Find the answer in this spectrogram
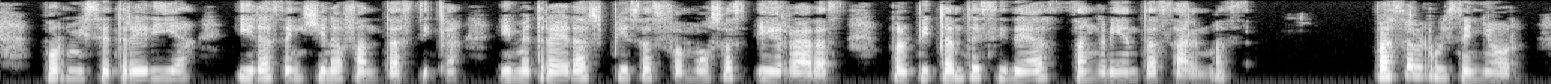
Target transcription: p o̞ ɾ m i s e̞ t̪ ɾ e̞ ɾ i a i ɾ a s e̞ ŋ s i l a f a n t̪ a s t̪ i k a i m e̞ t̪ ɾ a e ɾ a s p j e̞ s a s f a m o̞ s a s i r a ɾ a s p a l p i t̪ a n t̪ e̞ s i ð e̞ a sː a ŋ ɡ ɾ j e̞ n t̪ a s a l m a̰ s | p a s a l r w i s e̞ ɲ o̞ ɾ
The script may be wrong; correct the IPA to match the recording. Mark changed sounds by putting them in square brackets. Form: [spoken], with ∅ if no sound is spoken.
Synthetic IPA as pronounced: p o̞ ɾ m i s e̞ t̪ ɾ e̞ ɾ i a i ɾ a s e̞ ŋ [x] i [ɾ] a f a n t̪ a s t̪ i k a i m e̞ t̪ ɾ a e ɾ a s p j e̞ s a s f a m o̞ s a s i r a ɾ a s p a l p i t̪ a n t̪ e̞ s i ð e̞ a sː a ŋ ɡ ɾ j e̞ n t̪ a s a l m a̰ s | p a s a l r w i s e̞ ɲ o̞ ɾ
